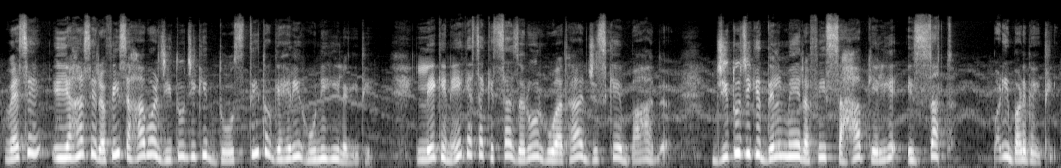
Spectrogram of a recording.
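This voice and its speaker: A woman's voice: on the high side, animated, unhurried, a little mellow. An Indian-accented woman hosting a radio show with scripted narration, addressing listeners directly and mixing in English phrases. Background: music bed.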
